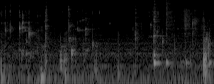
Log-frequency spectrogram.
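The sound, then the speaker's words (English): Quiet wet slurps and small liquid squishes, a few soft sips of water taken in short bursts with brief pauses between them, no talking. “Let me just get a little sip of water here, getting dried out from my weekend of sin.”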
